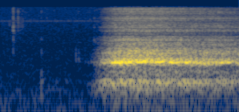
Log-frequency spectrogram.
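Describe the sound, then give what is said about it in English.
A single long, breathy exhale-like rush of air, part of slow deep breathing in through the nose and out the mouth. It comes in after a short quiet start and holds steady and soft to the end. “a few deep breaths in through the nose and out of the mouth. And with each breath, just slowing down, lengthening the inhale, lengthening the exhale.”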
